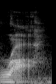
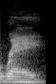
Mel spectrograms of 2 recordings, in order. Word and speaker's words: Ra: as a daughter of Rah the sun god or Rey depending on on your pronunciation um specifically Ry is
